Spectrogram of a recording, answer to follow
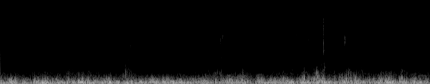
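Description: Wind buffeting the microphone on open ice: an irregular low rumble, with faint scattered small clicks over it.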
